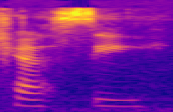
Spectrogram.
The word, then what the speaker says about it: chassis: nics that i have i can build the chassis and the optics it's it's it's pronounced chassis okay um yeah which means we just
